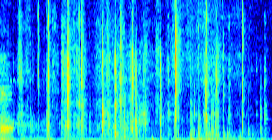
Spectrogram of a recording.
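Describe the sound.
A small paper envelope is handled inside a hidden compartment in a floor plate. Faint, quick crinkles and light ticking rustles come in many small irregular bursts.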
